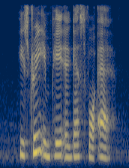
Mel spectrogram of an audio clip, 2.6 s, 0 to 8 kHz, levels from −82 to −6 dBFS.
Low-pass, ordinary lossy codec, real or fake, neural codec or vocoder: 7.2 kHz; MP3, 64 kbps; real; none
